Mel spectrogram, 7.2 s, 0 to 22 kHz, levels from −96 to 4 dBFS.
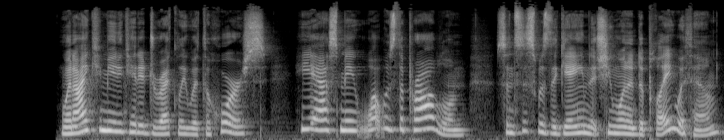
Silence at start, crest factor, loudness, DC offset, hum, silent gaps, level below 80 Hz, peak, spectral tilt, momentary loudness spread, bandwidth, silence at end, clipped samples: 0.6 s; 20 dB; -23 LUFS; under 0.1%; none; none; -62 dBFS; -4 dBFS; -4 dB/octave; 9 LU; over 20 kHz; 0.05 s; under 0.1%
